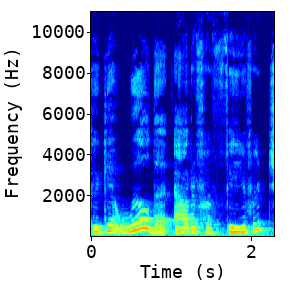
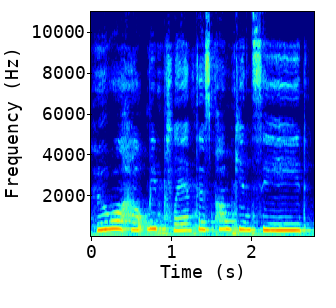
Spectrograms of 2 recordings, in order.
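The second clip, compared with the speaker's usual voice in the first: high, louder call to the sisters; 9 semitones higher, 4 dB louder than usual. Acted. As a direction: call across the house for help. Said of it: "she called to her sisters".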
